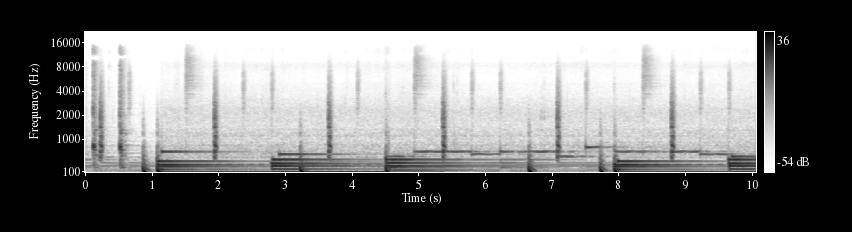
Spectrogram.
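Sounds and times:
light ticking percussion: 0:00.0 - 0:10.0
kick drum: 0:00.9 - 0:01.4, 0:03.2 - 0:03.4, 0:04.5 - 0:04.7, 0:06.7 - 0:06.9, 0:07.7 - 0:08.2
synth chords over deep bass: 0:00.9 - 0:10.0.

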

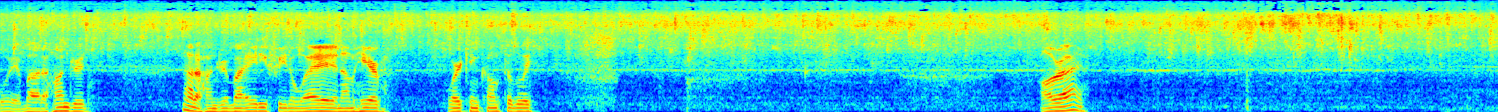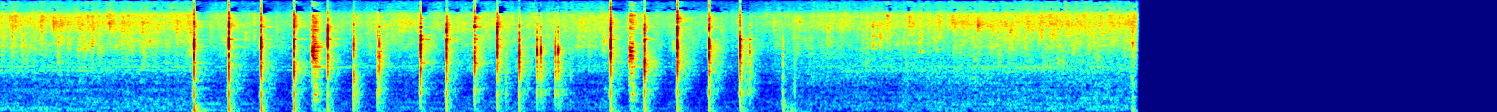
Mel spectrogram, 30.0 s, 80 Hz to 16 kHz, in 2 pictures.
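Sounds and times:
water hissing from hose: 0:00.0 - 0:26.4
sharp clicks and knocks: 0:16.9 - 0:23.0.

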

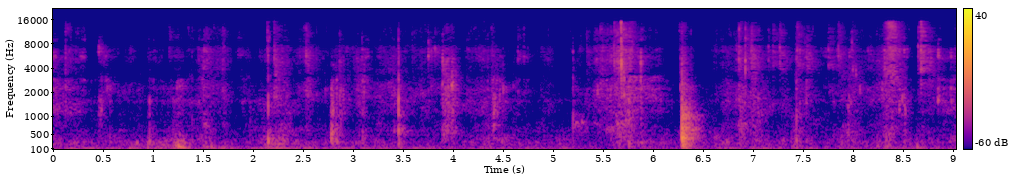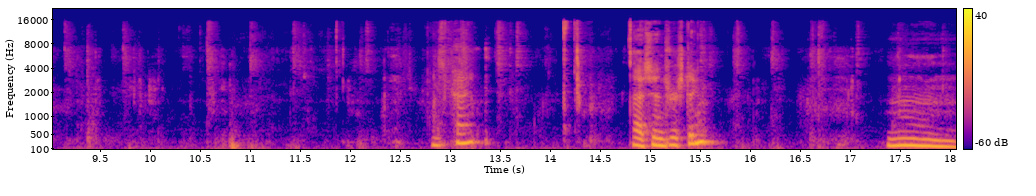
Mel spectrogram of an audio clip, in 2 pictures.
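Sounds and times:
faint chewing of crispy food: 0:00.0 - 0:18.0
soft mouth clicks: 0:14.1 - 0:14.4.

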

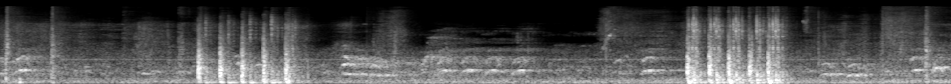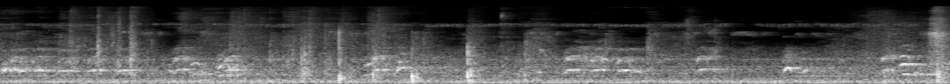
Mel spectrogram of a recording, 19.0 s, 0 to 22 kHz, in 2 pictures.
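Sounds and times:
loud knocks: 0:02.0 - 0:03.2, 0:06.8 - 0:08.0.

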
